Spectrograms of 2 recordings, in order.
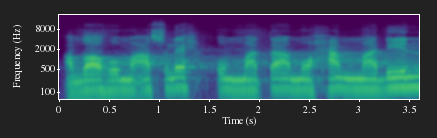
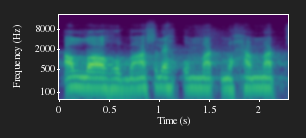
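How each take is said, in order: First: Full Arabic endings are voiced and linked together. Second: The word endings are clipped off, Indonesian style. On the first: The speaker calls it right. "Maulana Syekh begitu. Sambung" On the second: The speaker calls it wrong. "Bukan mengatakan ... Itu bahasa Indonesia"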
